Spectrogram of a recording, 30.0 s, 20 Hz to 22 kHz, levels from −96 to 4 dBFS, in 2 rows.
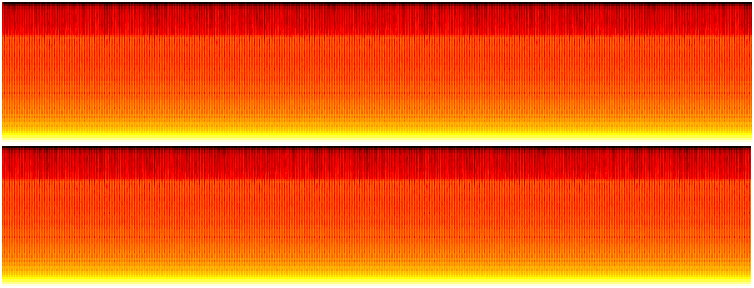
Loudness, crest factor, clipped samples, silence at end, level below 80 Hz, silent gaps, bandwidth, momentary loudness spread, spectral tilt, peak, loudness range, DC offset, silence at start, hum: -3 LUFS; 2 dB; 30%; 0 s; -10 dBFS; none; 17 kHz; 0 LU; -7 dB/octave; 0 dBFS; 0 LU; under 0.1%; 0 s; none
